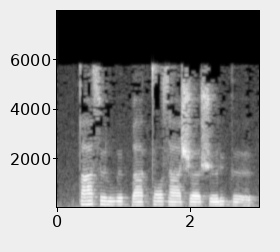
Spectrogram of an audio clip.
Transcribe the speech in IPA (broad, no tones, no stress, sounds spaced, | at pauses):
t̪ a s ø l w ø ɡ͡b a ɡ t̪ ɔ z a ʃ œ ʃ ø ɾ y ɡ ø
